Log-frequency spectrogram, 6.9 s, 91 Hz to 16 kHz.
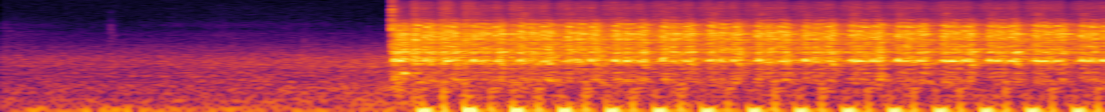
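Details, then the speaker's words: Honda CB250 scrambler, first start after rebuild, straight twin pipes without muffler: starter churns steadily but engine never catches; crank no start, plugs and wiring to be checked. "okay I'll have to start troubleshooting as to why it's not starting so I checked spark plugs I'll make sure that all wiring is connected up"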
